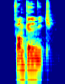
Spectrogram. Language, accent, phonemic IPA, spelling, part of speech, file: French, France, /fɔʁ.m(ə) ka.nɔ.nik/, forme canonique, noun, LL-Q150 (fra)-forme canonique.wav
- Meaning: 1. canonical form (standard or normal presentation of a mathematical entity) 2. dictionary form (standard or normal form of a word)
